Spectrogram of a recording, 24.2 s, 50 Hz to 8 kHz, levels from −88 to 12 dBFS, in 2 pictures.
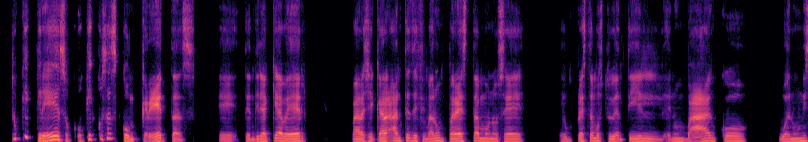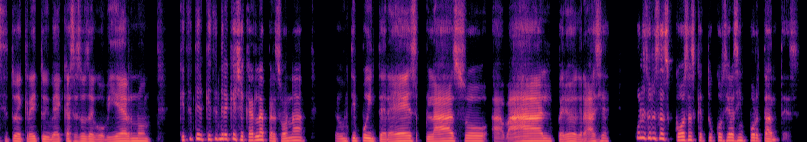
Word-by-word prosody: ¿Tú 250 0 -6
qué 345 -2 -2
crees, 185 - +5
o 155 - -8 0.2
qué 225 - -2
cosas 265 +6 -2
concretas, 135 - +1 0.3
eh, 115 -1 -7
tendría 125 +3 -1
que 155 - +1
haber 130 -1 +4 0.6
para 125 -1 +2
checar 135 +4 +2
antes 140 +2 0
de 140 -1 -1
firmar 125 +2 -2
un 145 -2 -1
préstamo, 135 +1 +1
no 130 0 -2
sé, 130 -2 -2 0.5
un 120 -2 -10
préstamo 140 +1 -1
estudiantil 125 -1 -3
en 115 +4 -8
un 130 -2 -3
banco, 135 +2 0 0.5
o 125 0 -2
en 125 - -1
un 130 +1 0
instituto 130 -2 -4
de 125 - 0
crédito 125 0 -2
y 115 - -1
becas, 120 +1 -3
esos 125 +2 -3
de 125 - -1
gobierno? 130 +4 -1 0.4
¿Qué 190 - -3
tendría 240 +2 -2
qué 225 +1 -2
tendría 245 +2 0
que 245 +1 -1
checar 190 -3 0
la 200 0 +4
persona 140 +3 -2 0.4
de 130 - -12
un 130 -1 -4
tipo 145 +3 -2
de 145 - +5
interés, 130 +3 +2
plazo, 140 +2 +2
aval, 140 0 +4
período 120 +4 -2
de - - 0
gracia? 130 +4 -3 0.3
¿Cuáles 305 -1 -2
son 295 - 0
esas 270 -3 +3
cosas 190 -2 +1
que 170 -1 -5
tú 165 0 -9
consideras 170 -2 0
importantes? 150 -8 -3
135 Hz, 155 wpm, -22 LUFS, 125-155 Hz, 0.6 s, crees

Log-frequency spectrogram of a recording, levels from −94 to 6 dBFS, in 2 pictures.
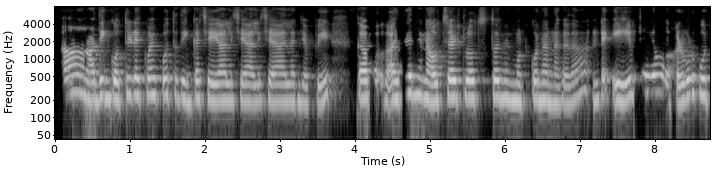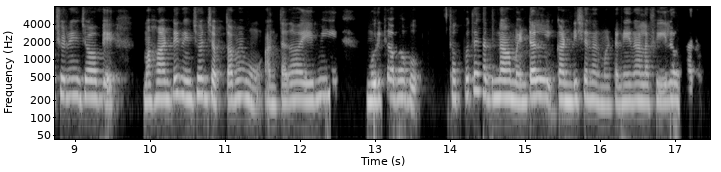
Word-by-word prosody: ఆ! - - +4 0.3
అదింక 215 +2 +2
ఒత్తిడెక్కువైపోతది. 235 0 0
ఇంకా 210 +3 -1
చేయాలి, 195 -1 +2
చేయాలి, 190 -2 -1
చేయాలి 185 -1 -1
అని 185 0 -6
చెప్పి. 175 0 -5 0.5
కాక 210 0 +5 0.3
అయితే 210 +5 +1
నేను 225 -4 +1
ఔట్ 185 0 -1
సైడ్ 220 -1 +6
క్లోత్స్‌తో 215 0 +2
నేను 205 -2 0
ముట్టుకోనన్నా 190 -1 -1
కదా! 185 +4 -4 0.2
అంటే 195 +1 -2 0.2
ఏం 200 +5 +3
చేయము. 270 0 +1
అక్కడ 175 - +1
కూడా 235 +3 +3
కూర్చొనే 235 -1 0
జాబే. 215 -2 +2 0.5
మహా 195 +2 -1
అంటే, 210 +3 0
నిల్చొని 220 +1 +1
చెప్తామేమో! 200 0 -1 0.2
అంతగా 180 +3 -3 0.2
ఏమి 220 +4 -3 0.6
మురికవ్వవు. 205 -1 +1 0.5
కాకపోతే, 220 +5 -2
అది 220 -1 -2
నా 215 - +5 0.2
మెంటల్ 215 +4 +4 0.2
కండిషనన్నమాట. 195 -3 -1 0.2
నేను 185 +1 -2
అలా 185 0 -1
ఫీలవుతాను. 195 - -3
205 Hz, 135 wpm, -23 LUFS, 190-225 Hz, 0.6 s, సైడ్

